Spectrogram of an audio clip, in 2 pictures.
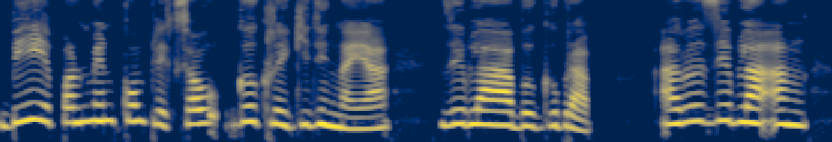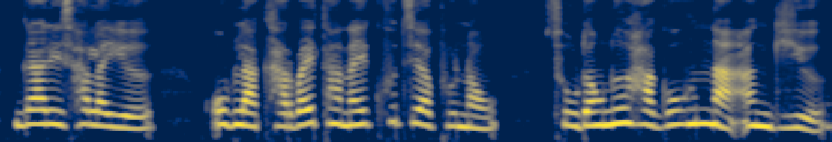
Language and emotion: Bodo, fearful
